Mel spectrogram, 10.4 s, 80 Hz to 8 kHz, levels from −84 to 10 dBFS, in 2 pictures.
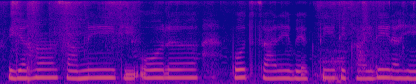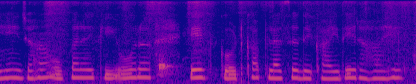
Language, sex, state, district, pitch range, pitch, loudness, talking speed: Hindi, female, Uttar Pradesh, Deoria, 220-240 Hz, 235 Hz, -40 LUFS, 135 wpm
